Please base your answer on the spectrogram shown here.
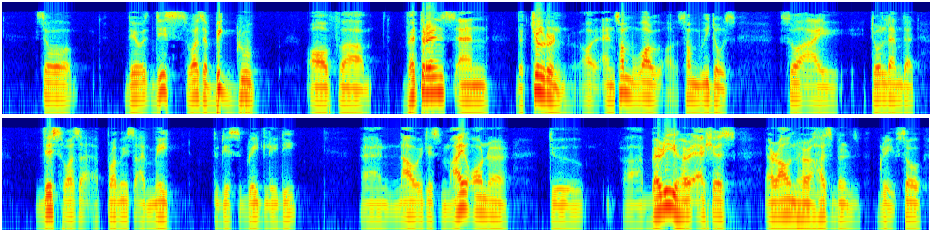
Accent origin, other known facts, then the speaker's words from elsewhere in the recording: Kohima, Nagaland, India; I was born there in the Kohima War Cemetery, where my father, we have our cemetery bungalow. I was born there, brought up there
